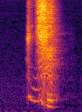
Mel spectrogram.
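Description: A single sharp sneeze: a brief in-breath, then a loud explosive hissing burst.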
